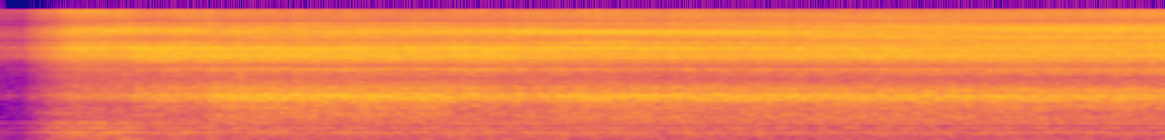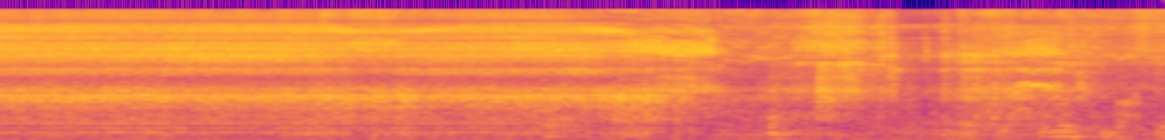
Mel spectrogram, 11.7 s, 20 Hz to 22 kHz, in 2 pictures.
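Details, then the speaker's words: Steady high-pitched surgical drill whine for about nine seconds, then stopping: osteotomy drilling for immediate implant placement after extraction at #25 in a 29-year-old male. "i'm going to drill up to 4.0 and the sinus floor is going to be penetrated using the good self-tapping ability of ts3 implant diameter 4.5 implant is going to be placed and bone graft is going to be done as shown"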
